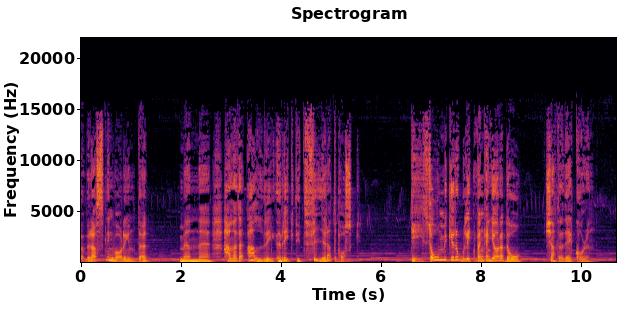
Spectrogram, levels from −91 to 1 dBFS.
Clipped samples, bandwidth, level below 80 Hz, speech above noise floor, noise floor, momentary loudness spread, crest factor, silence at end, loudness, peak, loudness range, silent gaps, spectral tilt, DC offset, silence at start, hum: under 0.1%; 16 kHz; -48 dBFS; 21 dB; -42 dBFS; 10 LU; 20 dB; 0.05 s; -21 LUFS; -2 dBFS; 3 LU; none; -4 dB/octave; under 0.1%; 0 s; none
